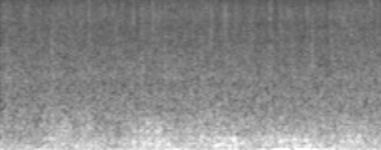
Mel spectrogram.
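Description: Heavy rain pours down hard in a thunderstorm, a dense, loud roar of rainfall with rumbling thunder swelling beneath it, heard alone without any voices.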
